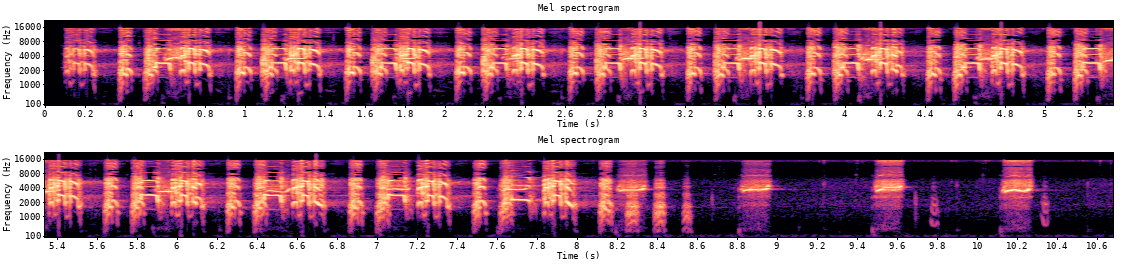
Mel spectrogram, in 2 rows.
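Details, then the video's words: Francolin (teetar) giving loud, harsh, squawking calls in rapid, fairly regular bursts, about 100 per minute, for some eight seconds, then a few isolated higher, thinner notes near the end. "teeter ke awaz best teetar bird ki lovely awaaz"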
